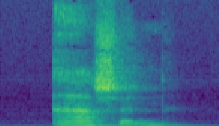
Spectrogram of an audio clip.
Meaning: Æsir
- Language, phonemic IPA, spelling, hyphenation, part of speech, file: Dutch, /ˈaː.sə(n)/, Asen, Asen, proper noun, Nl-Asen.ogg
